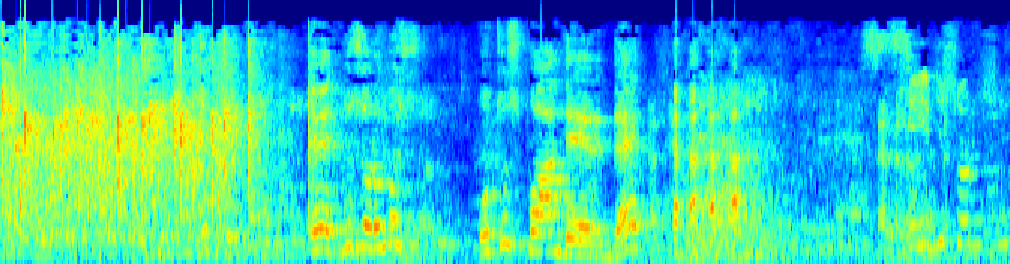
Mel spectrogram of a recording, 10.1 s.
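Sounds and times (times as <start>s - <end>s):
audience applauding at a quiz contest: 0.0s - 3.2s
speech: 3.2s - 7.8s, 8.8s - 10.0s
laughter: 6.4s - 10.0s.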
